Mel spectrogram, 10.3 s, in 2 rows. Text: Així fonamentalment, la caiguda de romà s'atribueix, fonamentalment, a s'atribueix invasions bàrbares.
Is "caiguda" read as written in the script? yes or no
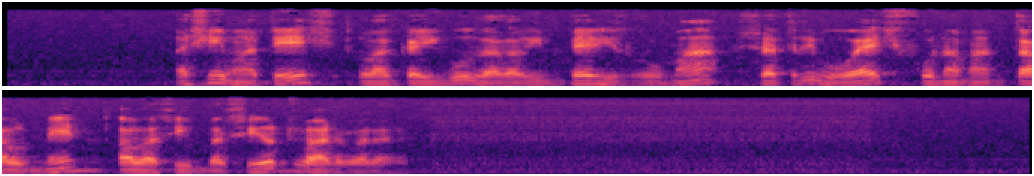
yes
